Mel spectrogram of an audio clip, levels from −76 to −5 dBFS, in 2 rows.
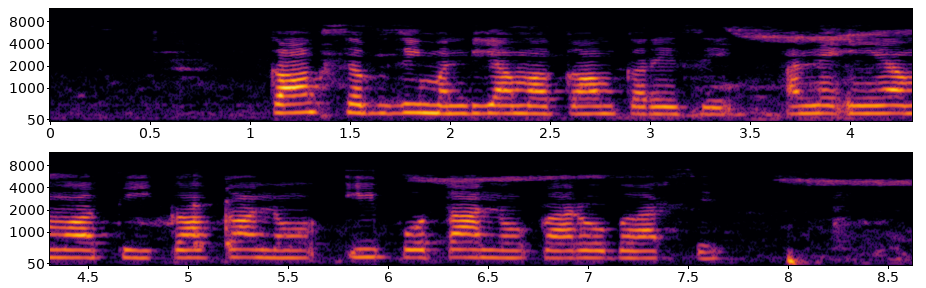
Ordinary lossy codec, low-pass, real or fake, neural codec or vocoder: AAC, 48 kbps; 7.2 kHz; fake; codec, 16 kHz, 8 kbps, FreqCodec, larger model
